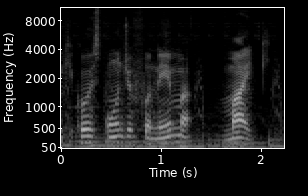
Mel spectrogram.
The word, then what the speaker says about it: Mike: m que corresponda fonema mike sempre lembrando que mick não é me que nem mico como também já vi por aí logo após isso nós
